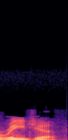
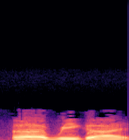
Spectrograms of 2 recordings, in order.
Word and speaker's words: Riga: Is it pronounced Riga or Rija? Riga is the correct pronunciation.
